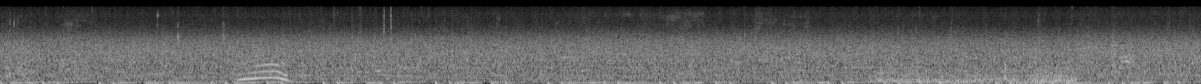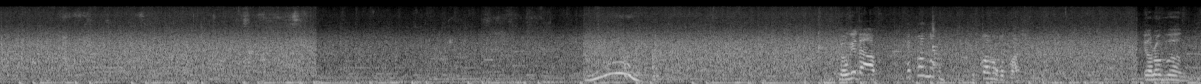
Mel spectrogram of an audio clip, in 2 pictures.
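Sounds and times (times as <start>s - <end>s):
steady rain falling: 0.0s - 24.0s
woman humming: 2.2s - 3.0s, 16.8s - 18.7s.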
